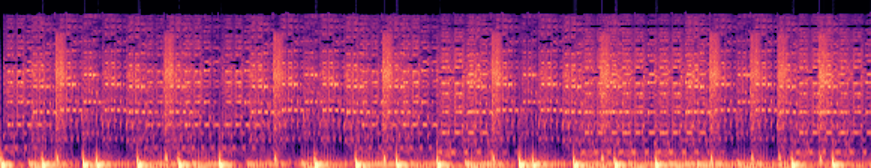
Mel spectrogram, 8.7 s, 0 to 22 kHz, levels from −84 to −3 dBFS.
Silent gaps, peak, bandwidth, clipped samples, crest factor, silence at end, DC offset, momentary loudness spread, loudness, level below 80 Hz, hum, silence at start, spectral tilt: none; 0 dBFS; 17 kHz; 0.1%; 12 dB; 0 s; under 0.1%; 3 LU; -13 LUFS; -16 dBFS; none; 0 s; -1.5 dB/octave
